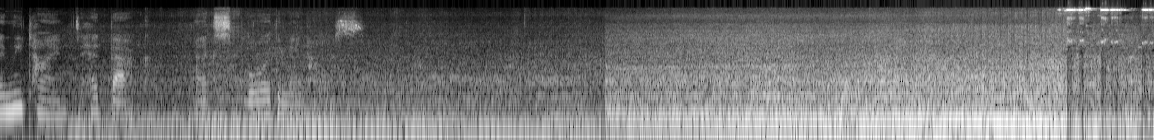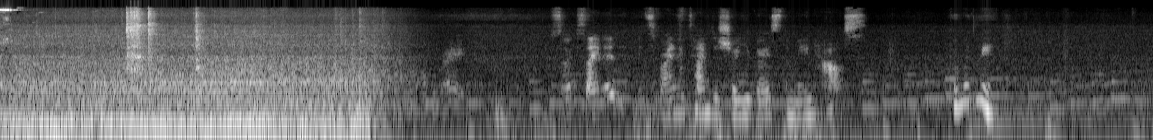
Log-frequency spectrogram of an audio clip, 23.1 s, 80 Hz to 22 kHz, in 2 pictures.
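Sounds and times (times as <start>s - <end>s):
utility vehicle engine running: 0.5s - 15.8s.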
